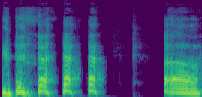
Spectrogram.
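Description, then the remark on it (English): A voice mimics snoring: five quick, rhythmic grunting breaths, a brief pause, then one longer, drawn-out rasping snore. “He snores.”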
